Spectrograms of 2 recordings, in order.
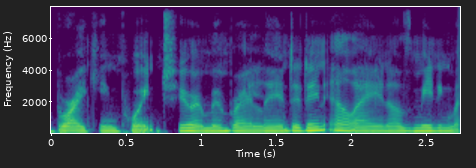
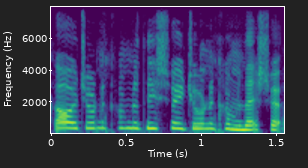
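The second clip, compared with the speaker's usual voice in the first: friends inviting; 10 semitones higher, much faster than usual. Retold or imitated. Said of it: "My friends would all be like".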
